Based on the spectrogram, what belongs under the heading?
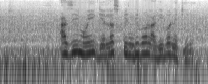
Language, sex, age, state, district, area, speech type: Assamese, female, 60+, Assam, Nalbari, rural, read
